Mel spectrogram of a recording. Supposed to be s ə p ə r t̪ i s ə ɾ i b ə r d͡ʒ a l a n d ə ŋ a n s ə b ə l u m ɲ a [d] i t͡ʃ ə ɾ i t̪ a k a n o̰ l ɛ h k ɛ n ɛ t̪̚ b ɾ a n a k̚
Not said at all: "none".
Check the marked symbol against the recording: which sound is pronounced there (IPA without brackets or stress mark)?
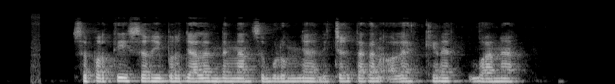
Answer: d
